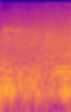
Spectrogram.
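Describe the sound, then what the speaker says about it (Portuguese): Rain beginning to fall, a steady soft hiss of drops with a low rumble underneath, continuous and moderately close. "A chuva começa a cair."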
